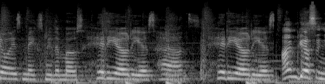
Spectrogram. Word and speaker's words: hideodious: some mismatched endings where we would just say hideous Glenda adds two more syllables hideous hi Odus she always makes me the most hide odious hats hide odious I'm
